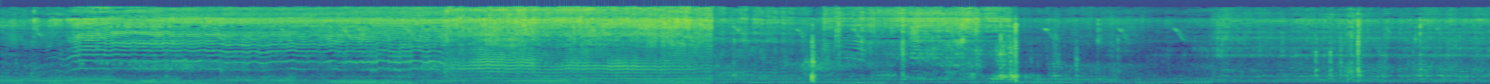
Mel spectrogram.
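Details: Bee caught in the bush during a bee hunt, one of two bee types captured; a loud, wavering buzzy drone fills the first seven seconds, then fades behind handling clicks and rustling.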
